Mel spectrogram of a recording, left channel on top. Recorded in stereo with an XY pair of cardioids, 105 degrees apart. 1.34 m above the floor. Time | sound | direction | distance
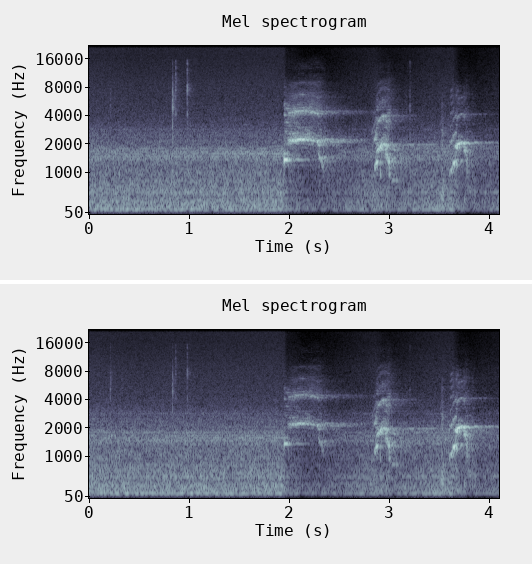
1.9 | a scream | 60° left | ?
